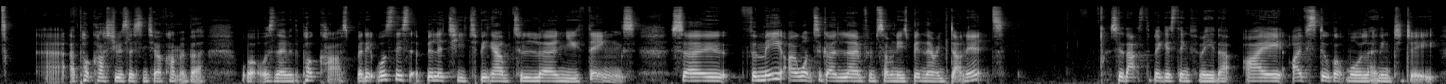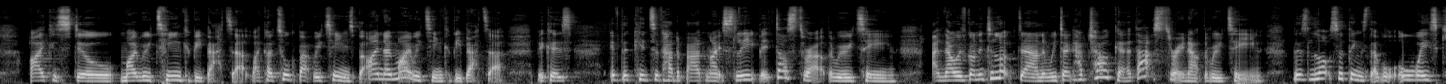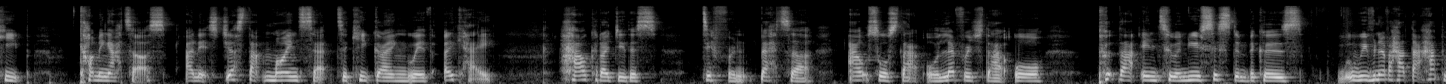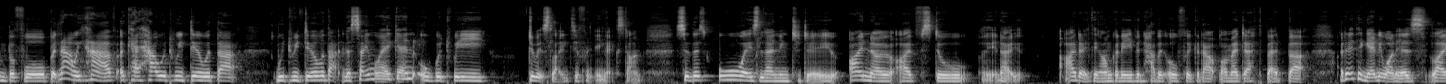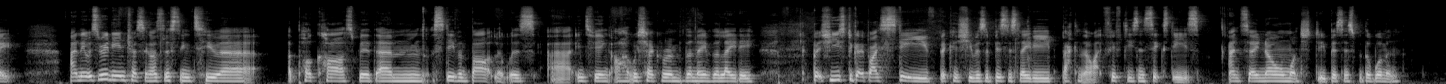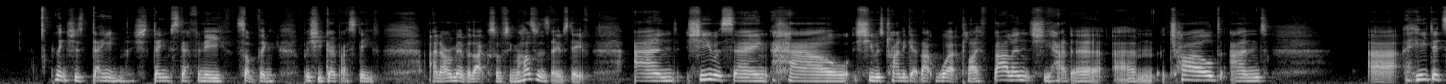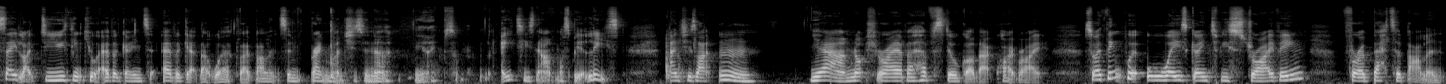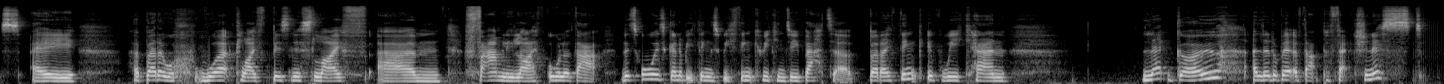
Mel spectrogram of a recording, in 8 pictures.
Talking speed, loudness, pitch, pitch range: 225 wpm, -19 LUFS, 175 Hz, 155-195 Hz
